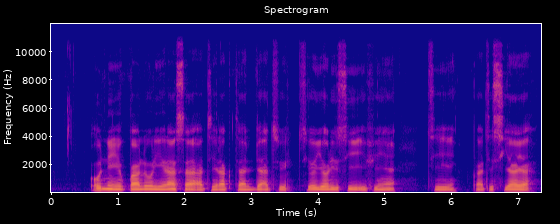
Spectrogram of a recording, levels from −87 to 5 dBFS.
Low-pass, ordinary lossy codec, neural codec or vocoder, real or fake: 10.8 kHz; none; none; real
